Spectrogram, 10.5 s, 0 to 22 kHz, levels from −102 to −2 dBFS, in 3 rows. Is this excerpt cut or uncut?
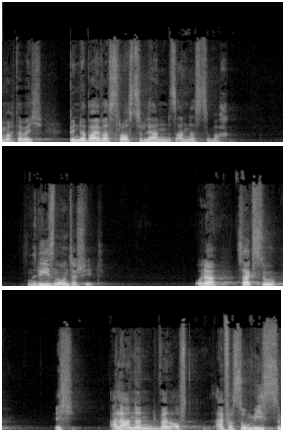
uncut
